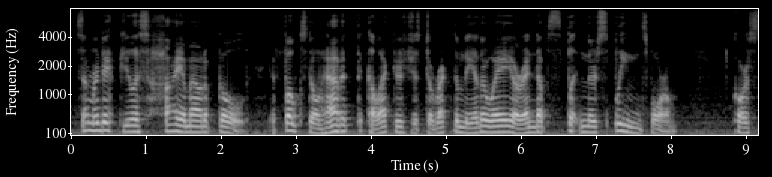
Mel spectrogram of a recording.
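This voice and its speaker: A man's voice: medium pitch, dark tone, muffled recording, natural voice. A man voicing a matter-of-fact, gossipy tavern keeper.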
